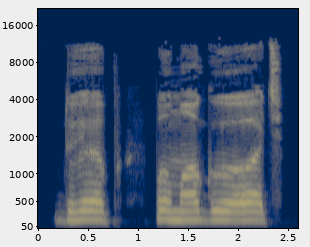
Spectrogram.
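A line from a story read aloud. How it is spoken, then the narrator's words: Growled. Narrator (Russian): Рыкнул Деп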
